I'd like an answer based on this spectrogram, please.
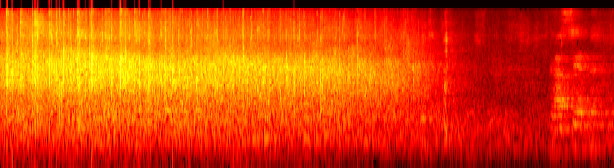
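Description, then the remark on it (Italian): An audience claps steadily in a dense, loud wash of applause welcoming a professor at a talk, fading out after about six seconds, followed by a brief voice speaking in the quiet. “poi facciamo un applauso”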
